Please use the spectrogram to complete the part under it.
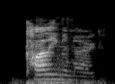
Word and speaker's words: Kylie Minogue: Kylie Minogue.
